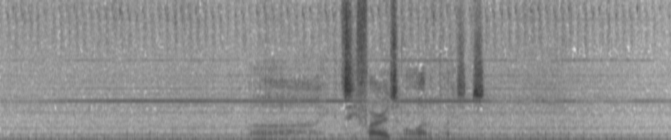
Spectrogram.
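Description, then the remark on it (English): A helicopter's steady turbine whine and rotor drone fill the background throughout as it lifts off and heads out over Saigon, loud and constant, while a man speaks briefly over it. “Incredible, like a turbine kind of whining sound.”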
